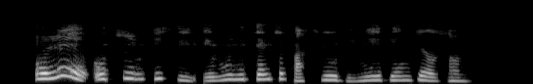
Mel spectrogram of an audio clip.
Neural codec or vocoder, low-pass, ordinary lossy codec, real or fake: codec, 32 kHz, 1.9 kbps, SNAC; 7.2 kHz; none; fake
